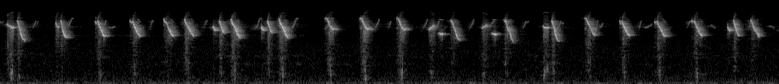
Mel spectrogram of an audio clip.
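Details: A Brazilian Saffron Finch (canário-da-terra) delivers a lively string of high, sharp chirp notes at a steady quick pace. Nothing else is heard.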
